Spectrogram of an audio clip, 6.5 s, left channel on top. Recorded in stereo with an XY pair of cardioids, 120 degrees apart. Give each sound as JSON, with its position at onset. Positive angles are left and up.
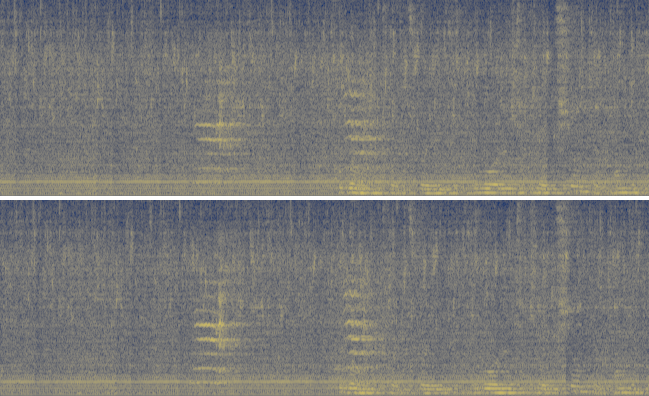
{"t": 1.9, "sound": "a cat meowing", "azimuth_deg": -35, "distance_m": 4.5}
{"t": 3.4, "sound": "a woman speaking", "azimuth_deg": 5, "distance_m": 5.5}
